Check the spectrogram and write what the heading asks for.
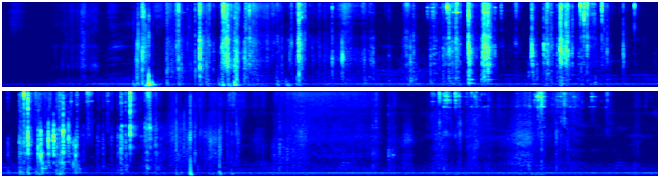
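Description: Tearing open a cardboard-and-plastic blister pack for a diecast toy car: a dense run of sharp crackles, tears and clicks, easing into quieter handling and a few clicks near the end, over a steady low hum.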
